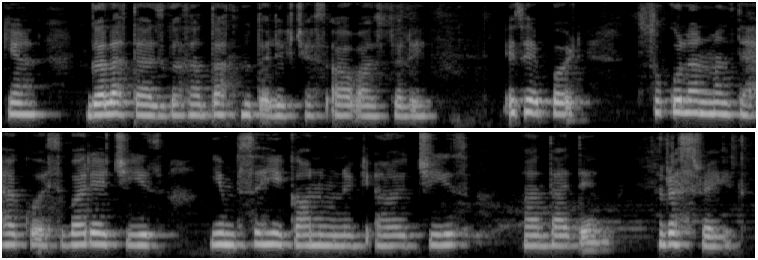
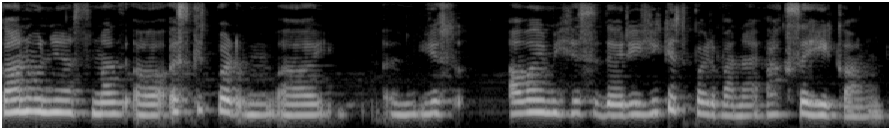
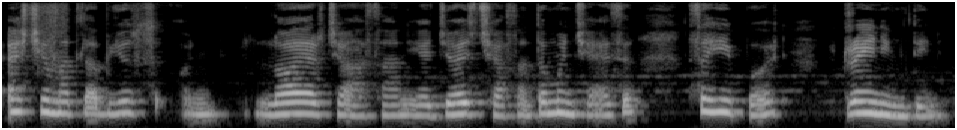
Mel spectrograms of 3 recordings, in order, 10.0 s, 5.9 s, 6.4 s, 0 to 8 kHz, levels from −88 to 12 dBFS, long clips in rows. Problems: background sounds at intervals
